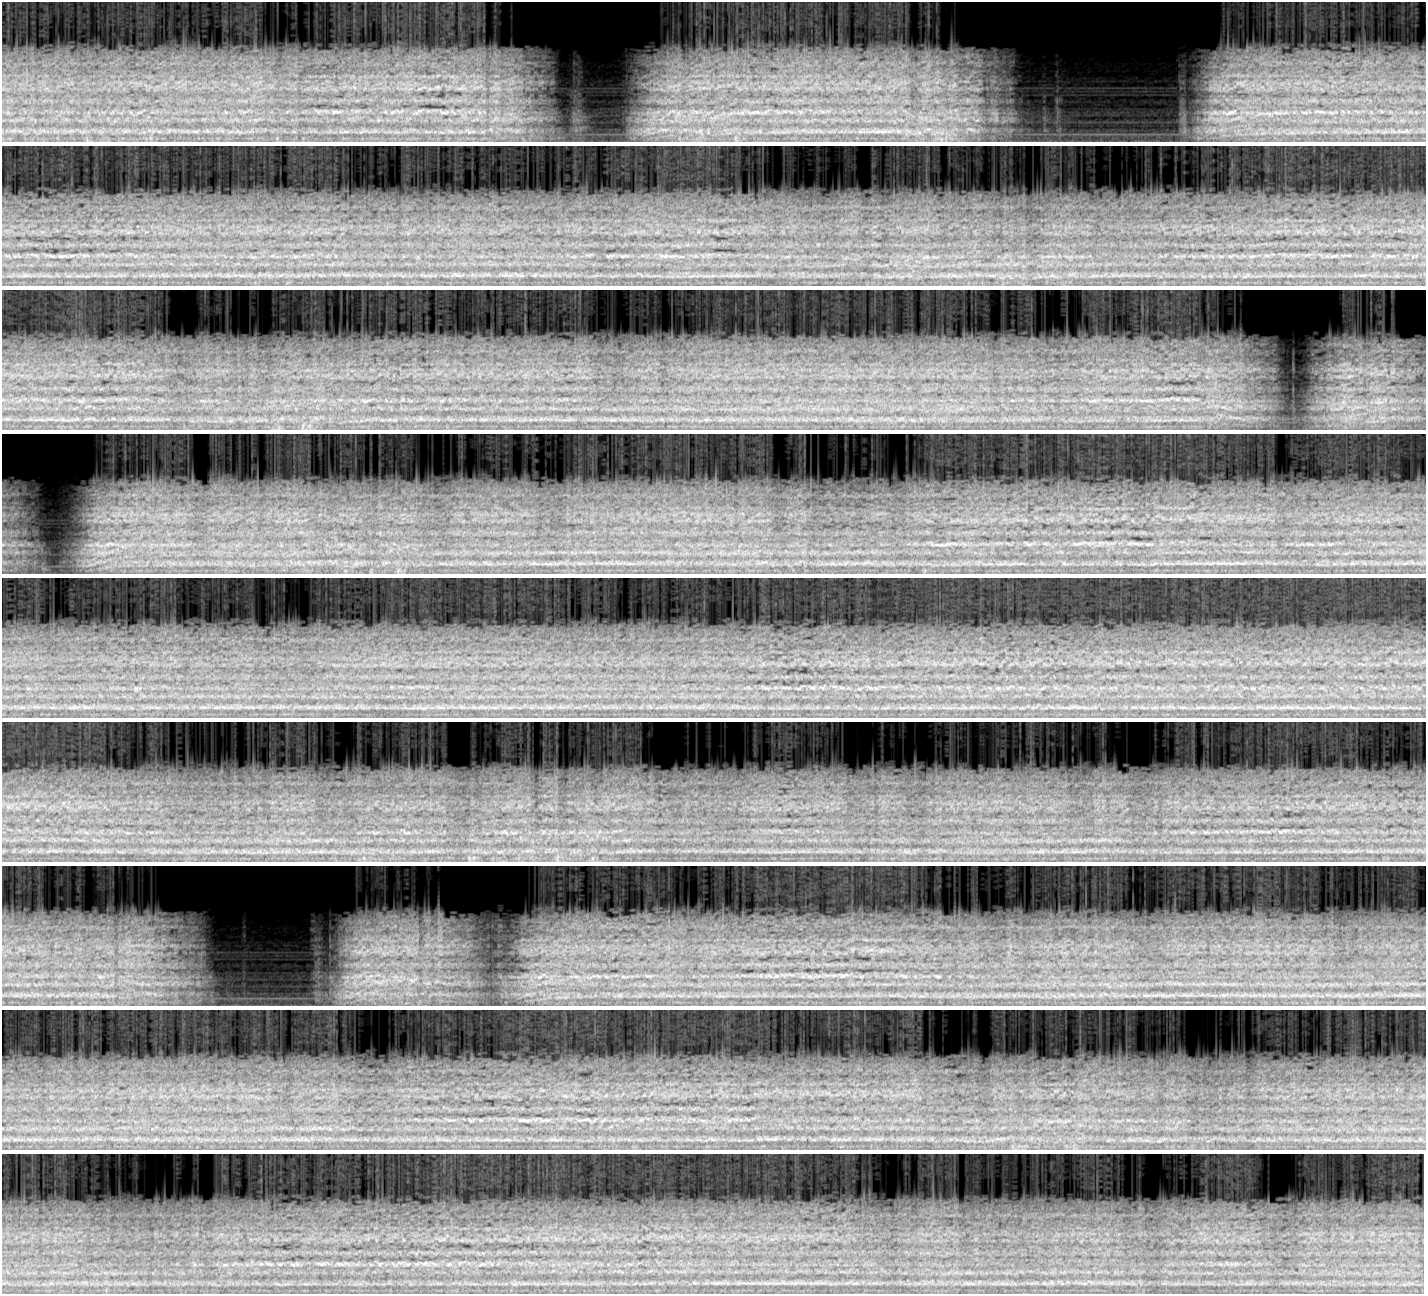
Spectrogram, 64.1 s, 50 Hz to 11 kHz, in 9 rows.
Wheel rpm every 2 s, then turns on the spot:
230, 120, 120, 180, 230, 210, 210, 210, 220, 210, 90, 180, 210, 220, 230, 230, 210, 210, 220, 220, 220, 190, 80, 220, 220, 220, 220, 220, 210, 210, 220, 220.
20-22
